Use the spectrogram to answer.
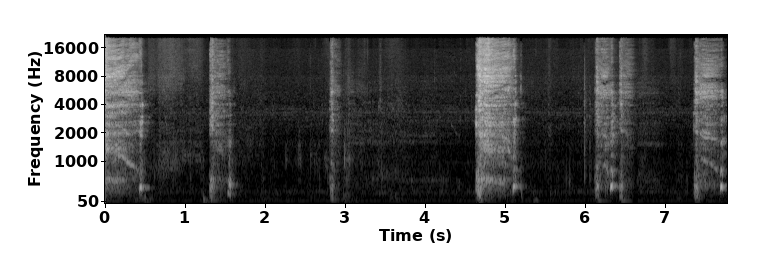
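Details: Second coughing fit minutes after an earlier one, inhaler badly needed: harsh barking coughs in bursts with short gaps and noisy, wheezy breaths between them.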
